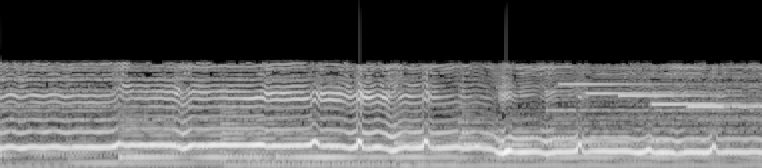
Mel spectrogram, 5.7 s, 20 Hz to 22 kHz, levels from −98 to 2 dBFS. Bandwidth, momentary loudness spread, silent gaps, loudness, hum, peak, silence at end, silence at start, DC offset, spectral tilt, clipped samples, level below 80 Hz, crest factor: 5.8 kHz; 4 LU; none; -12 LUFS; none; 0 dBFS; 0 s; 0 s; 0.4%; -3 dB/octave; under 0.1%; -34 dBFS; 12 dB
